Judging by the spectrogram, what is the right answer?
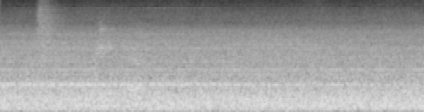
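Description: Cat Linh–Ha Dong metro train running along the track, heard from inside the carriage: a steady rumble with a steady whining tone above it. A brief hiss about half a second in.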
